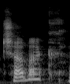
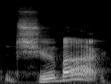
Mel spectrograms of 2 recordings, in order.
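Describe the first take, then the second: First: Chubak said as CHUB-uck, questioning; softer, higher, tentative CHUB-uck for Chubak; second-guessed pronunciation. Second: Chubak said as CHOO-bahk, questioning; softer, higher, tentative CHOO-bahk for Chubak; unsure pronunciation. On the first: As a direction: try Chubak with a short first vowel. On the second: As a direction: try Chubak with a long "oo" first. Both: Real, not acted. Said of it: "I don't know how to say names".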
